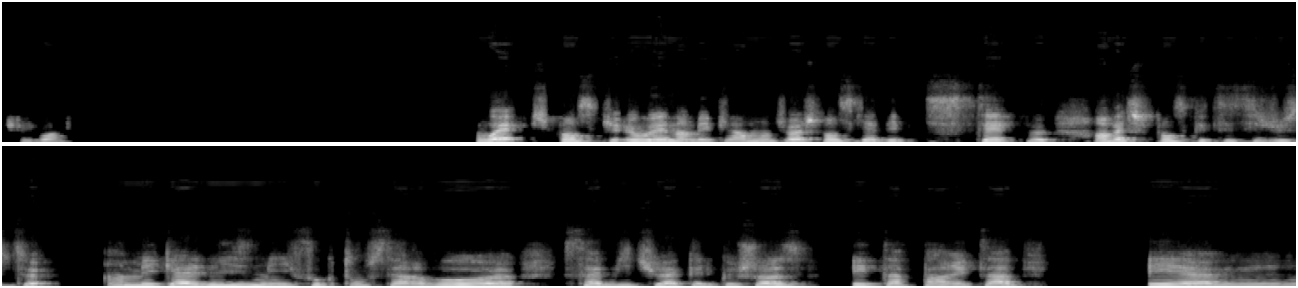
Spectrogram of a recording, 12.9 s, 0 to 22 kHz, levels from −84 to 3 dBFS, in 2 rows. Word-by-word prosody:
Tu 185 - -14
vois? 175 -1 -4 2.1
Ouais. - - +8
Je - - -6
pense 260 +1 +3
que 215 -5 -4
ouais 210 +3 +6
non, 195 - +3
mais 165 -2 -2
clairement, 185 +3 -2
tu 190 - -8
vois? 180 - +7
Je 185 - +2
pense 235 0 +2
qu'il 235 - -4
y 190 - +3
a - - -2
des 175 -2 -5
petits 190 - -16
steps. 205 -1 +1
Heu, - - 0 0.2
en 215 - +5
fait 295 - +5
je 290 -1 +1
pense 260 0 -1
que 220 - -6
tu 205 - -15
sais, 235 - -5
c'est 200 - -9
juste 230 - -3 0.3
un 195 - -5
mécanisme 200 +1 +3
et 180 - -2
il 175 - -5
faut 205 +4 -5
que 210 - -15
ton 180 -2 -8
cerveau, 185 +3 +1
heu, 165 -3 +3 0.2
s'habitue 180 +1 -3
à 180 - +3
quelque 165 -1 -7
chose, 210 +6 0 0.2
étape 190 -1 -2
par 155 - -2
étape 195 +10 -1 0.6
et 200 0 +4
hem 165 -4 -1
195 Hz, 225 wpm, -22 LUFS, 175-215 Hz, 2.1 s, Ouais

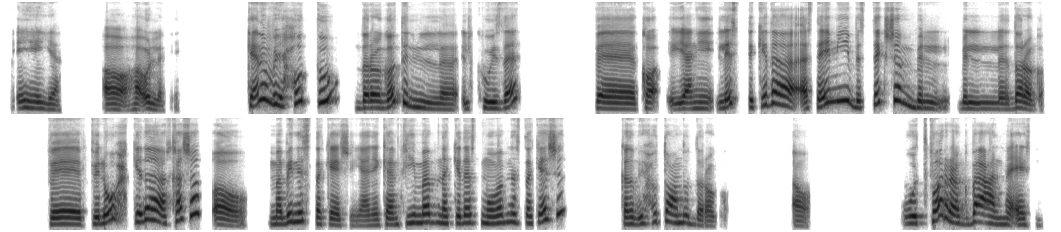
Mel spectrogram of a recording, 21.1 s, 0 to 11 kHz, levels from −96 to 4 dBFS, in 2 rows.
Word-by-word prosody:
إيه 195 - -2
هي؟ 180 -7 -2 0.4
آه، 155 0 +1
هاقول 160 0 +1
لك، 130 - -9 0.8
كانوا 440 -2 +4
بيحطوا 370 - +1 0.2
درجات 195 - +2
ال 195 - -1
آآ، 155 -1 -2
الكويزات 185 - +1 0.8
آآ، 170 -3 +3
قا - - +1
يعني 175 +1 -1
ليست 200 +2 -1
كده 280 +7 +1
أسامي 380 +4 +3
بالسكشن 315 - 0
بال 190 -3 -2
بالدرجة، 175 +2 -1 0.6
في 185 0 +4
في 195 - +2
لوح 220 - +2
كده 290 +3 +5
خشب 335 - +2
آه، 150 -5 +2 0.2
ما 190 +1 0
بين 245 +7 +2
السكاشن 180 - -2
يعني 150 +2 -6
كان 175 +1 -1
في 220 +4 -3
مبنى 235 -2 +1
كده 215 +1 0
اسمه 220 -2 -1
مبنى 225 +4 0
السكاشن 240 - -1 0.6
كانوا 195 0 0
بيحطوا 245 +7 -2
عنده 225 -1 0
الدرجة، 150 -8 -6 0.7
آه. - - -4 1.0
واتفرَّج 210 +1 +2
بقى 255 +6 +3
عالمآسي. 175 -4 -2
200 Hz, 130 wpm, -13 LUFS, 175-250 Hz, 1.0 s, كده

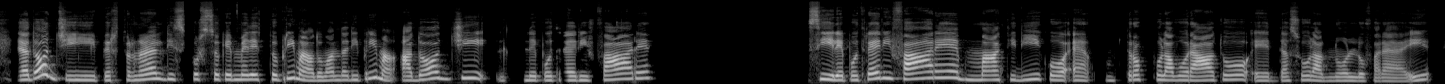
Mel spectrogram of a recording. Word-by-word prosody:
E 210 - +1
ad 220 +7 +4
oggi, 205 - +2
per 195 0 -5
tornare 210 +5 +2
al 260 -1 +2
discorso 235 0 -3
che 225 0 -1
mi 220 0 0
hai 225 - +1
detto 225 0 0
prima 275 -1 +2
la 180 - +3
domanda 195 +3 -2
di 210 0 -4
prima: 285 +2 0
ad 195 +1 +2
oggi 275 +3 0
l - - -21 0.2
le 195 -1 -4
potrei 190 0 -3
rifare? 250 +9 +1 1.5
Sì, 240 -3 +2
le 200 0 +4
potrei 220 +7 +1
rifare, 290 +3 +4
ma 210 -2 +2
ti 215 -1 -9
dico 215 -1 -2
è 190 - -2 0.2
un 185 -1 -13
troppo 220 +1 -4
lavorato 200 +2 +1
e 175 0 -6
da 175 +2 -6
sola 195 -2 -2
non 175 +1 -5
lo 165 -1 -4
farei, 160 +7 -5
215 Hz, 160 wpm, -22 LUFS, 195-245 Hz, 1.5 s, ad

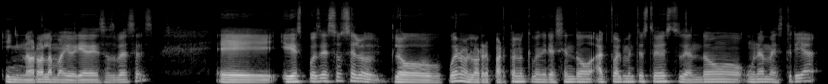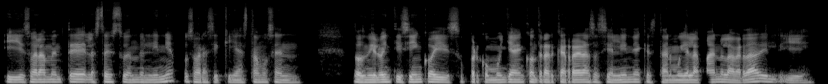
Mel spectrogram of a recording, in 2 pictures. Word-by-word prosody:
ignoro 110 -1 +2
la 115 - +3
mayoría 105 -1 +2
de 105 - +2
esas 105 0 -6
veces. 110 +2 -4 0.6
Eh, 105 -2 +4
y 130 - +3
después 130 +2 +3
de 150 - +3
eso 150 +4 -3
se 160 0 0
lo 125 -6 +2 0.2
lo, 105 -3 +3
bueno, 150 +1 +3
lo 110 -2 +2
reparto 105 +5 -1
en 130 - +2
lo 130 - 0
que 125 - -10
vendría 115 -2 -1
siendo, 120 +1 -1
actualmente 125 +2 -1
estoy 130 0 -1
estudiando 120 -2 -1
una 120 0 -1
maestría 125 +7 -4
y 115 -2 0
solamente 115 +1 +1
la 110 - -2
estoy 115 +2 -2
estudiando 110 -1 -3
en 105 - -3
línea. 125 +9 -1
Pues, 125 -2 -7
ahora 110 -1 0
sí 100 - -7
que 100 - -8
ya 100 - -1
estamos 105 +2 -5
en 100 -2 -4 0.5
2025 115 +2 +2
y 115 -1 +3
es 100 - -5
súper 115 - -4
común 105 +1 -2
ya 110 -2 +3
encontrar 110 -1 0
carreras 110 0 +3
así 110 +1 -4
en 105 -1 0
línea 115 +1 -1
que - - -5
están 100 -1 -3
muy 100 0 +1
a - - +3
la 105 -2 +1
mano, 110 +1 0
la 110 -2 +2
verdad, 115 +7 +2
y 105 -7 -5
110 Hz, 220 wpm, -24 LUFS, 105-120 Hz, 0.6 s, Eh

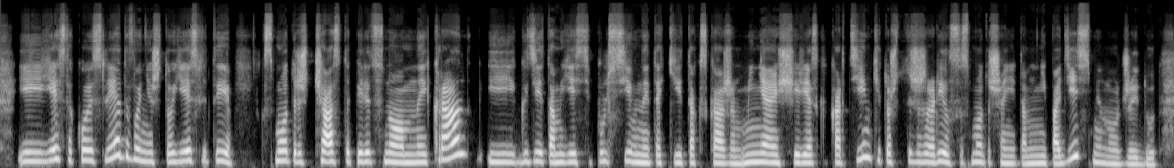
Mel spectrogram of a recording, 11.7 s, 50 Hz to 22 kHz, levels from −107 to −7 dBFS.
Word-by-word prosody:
И 215 - -4
есть 220 +5 +1
такое 240 +1 +1
исследование, 265 - 0
что 200 0 -3
если 225 +3 0
ты 210 -2 -1 0.3
смотришь 215 -4 0
часто 210 -1 +4
перед 210 +1 0
сном 195 -3 +3
на 195 0 +2
экран, 275 - +5 0.2
и 200 -1 -1
где 210 +2 -2
там 195 -1 +1
есть 200 0 -2
импульсивные 195 -1 -1
такие, 185 +1 -4
так 180 0 -4
скажем, 170 -2 0
меняющие 190 -1 +2
резко 185 0 -1
картинки, 250 - -2
то, 205 - -3
что 195 0 -6
ты 210 - -6
же 200 -1 0
рилсы 195 -4 -1
смотришь, 200 -1 -3
они 170 -1 -1
там 170 +1 -1
не 175 - 0
по 165 -1 +1
10 320 - -1
минут 165 -5 -2
же 155 -1 -1
идут. 145 -1 -5
200 Hz, 195 wpm, -23 LUFS, 185-220 Hz, 0.3 s, экран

